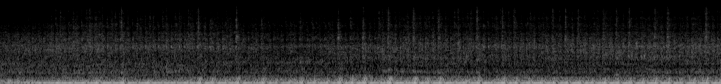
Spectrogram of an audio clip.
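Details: 1986 GMC dually 6.2L diesel, rewired after sitting over two years, just started with smoke: deep steady idle with even low firing pulses about four a second, no misses or knocks.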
